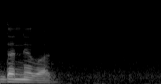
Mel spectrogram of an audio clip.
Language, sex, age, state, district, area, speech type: Dogri, male, 18-30, Jammu and Kashmir, Kathua, rural, spontaneous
